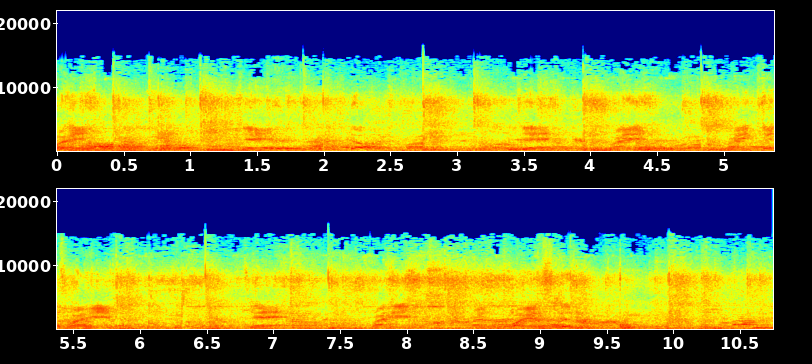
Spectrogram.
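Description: Boxing gloves smacking into focus mitts in a run of quick punches, with voices in the background.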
